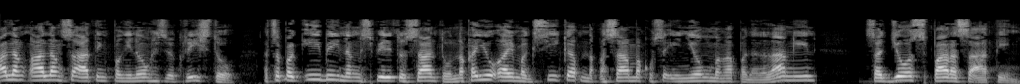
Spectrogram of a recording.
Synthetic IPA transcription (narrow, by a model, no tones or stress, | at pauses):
ʔaːlɐŋʔaːlɐŋsɐʔaːt̪ɪŋpɐŋɪnoʔoŋɦɛsʊkɾiːst̪o̞ | ʔɐt̪sɐpɐɡ̚ʔiːbɪɡ̚nɐŋɛspiːɾɪt̪ʊsant̪o̞nɐkɐjo̞ʔɐjmɐɡsiːkɐp̚nɐkɐsaːmɐko̞sɐʔɪnjo̞ŋmɐŋapɐnɐlɐlaːŋɪn | sɐd̪jo̞spaːɾɐsɐʔa̰ːt̪ɪ̰ŋ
